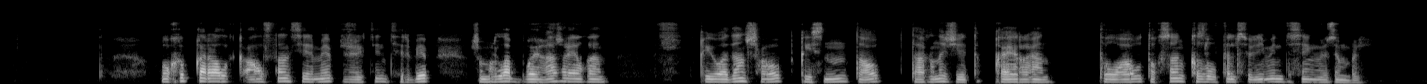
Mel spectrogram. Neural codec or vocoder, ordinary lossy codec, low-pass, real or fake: vocoder, 22.05 kHz, 80 mel bands, WaveNeXt; none; 7.2 kHz; fake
